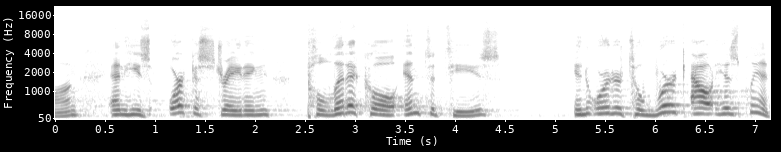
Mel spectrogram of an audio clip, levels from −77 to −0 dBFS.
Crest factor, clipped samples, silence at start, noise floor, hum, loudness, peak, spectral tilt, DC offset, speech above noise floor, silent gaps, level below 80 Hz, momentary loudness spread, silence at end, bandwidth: 18 dB; under 0.1%; 0 s; -77 dBFS; none; -40 LUFS; -22 dBFS; -5.5 dB/octave; under 0.1%; 37 dB; none; -84 dBFS; 12 LU; 0 s; 15.5 kHz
